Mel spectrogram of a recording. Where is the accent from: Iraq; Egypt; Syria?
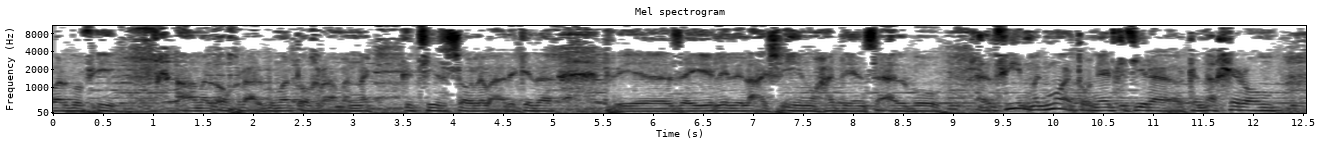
Egypt; لكن إحنا من مصر تسرب إلينا بشكل جميل.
